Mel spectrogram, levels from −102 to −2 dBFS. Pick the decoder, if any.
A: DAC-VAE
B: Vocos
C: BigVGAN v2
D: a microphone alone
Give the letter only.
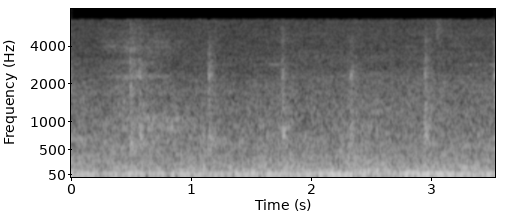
B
